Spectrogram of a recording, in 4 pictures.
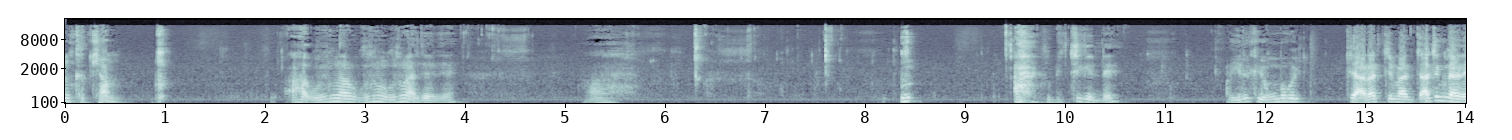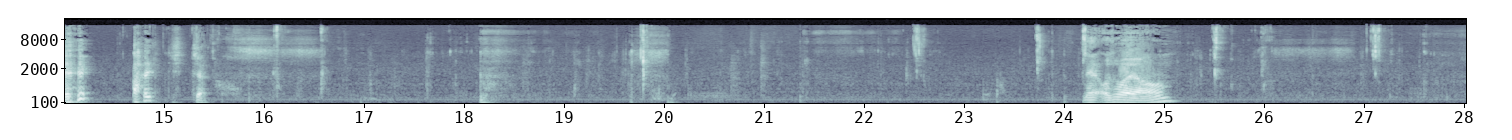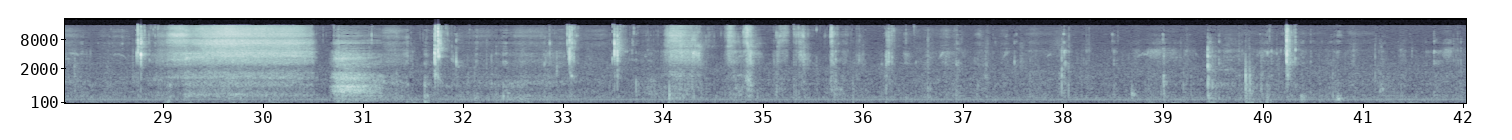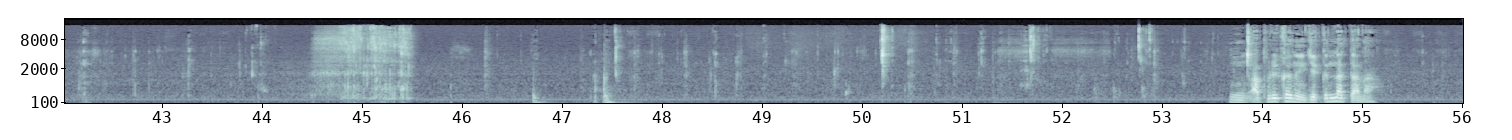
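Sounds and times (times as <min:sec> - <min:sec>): faint steady hum: 0:00.0 - 0:56.0
man chewing with wet clicks: 0:05.8 - 0:08.4, 0:15.4 - 0:22.8, 0:23.4 - 0:24.2, 0:25.2 - 0:29.0, 0:31.4 - 0:44.2, 0:44.8 - 0:54.0.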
